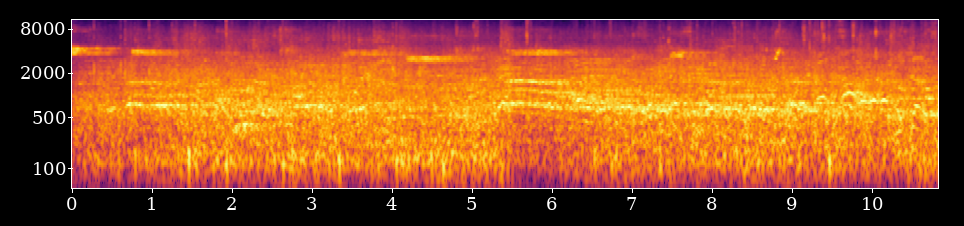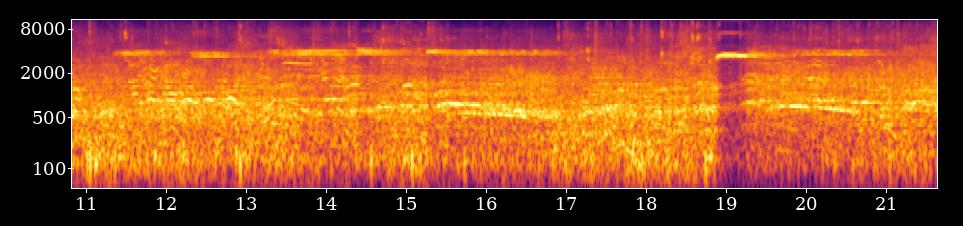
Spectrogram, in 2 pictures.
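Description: Echoing hubbub of many voices in a large hall during indoor volleyball play, with scattered sharp ball hits and short high-pitched squeaks, typical of sneakers on a sport court.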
